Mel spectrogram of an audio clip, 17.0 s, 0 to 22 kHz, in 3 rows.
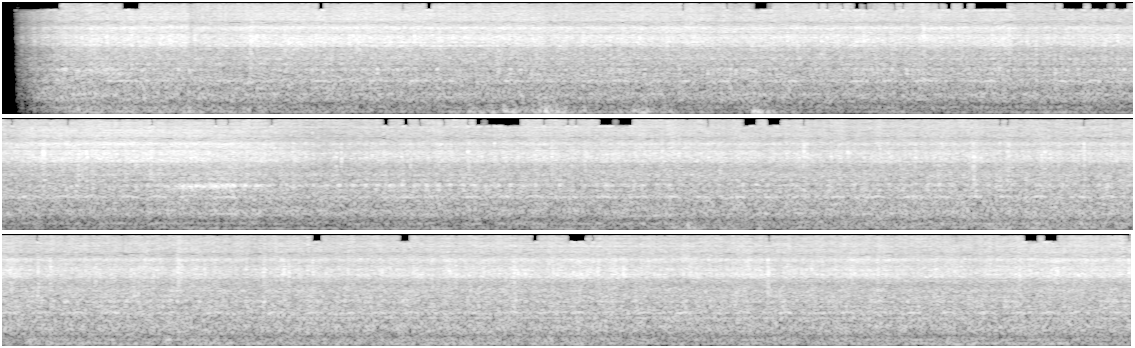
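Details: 2006 Mercedes C230 petrol engine idling under a constant airy hiss: a vacuum leak, apparently from a crack in the intake manifold.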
